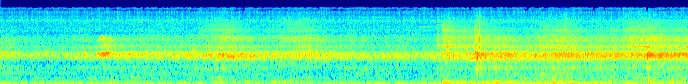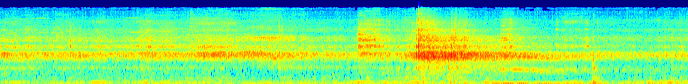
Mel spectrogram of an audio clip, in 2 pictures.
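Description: Hockey in an ice arena: skates scraping the ice and sharp clacks of sticks and puck over a steady hum, with a louder burst of noise near the end.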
